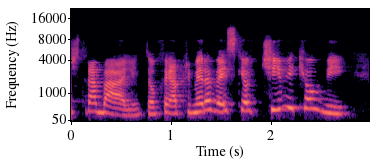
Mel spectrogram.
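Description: On a very clean recording with a silent background, a woman uses a raised, projected voice with a high pitch and a bright, sharp tone. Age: 20s. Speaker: mobile software engineer. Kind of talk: casual interview.

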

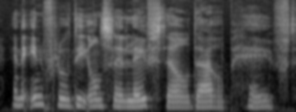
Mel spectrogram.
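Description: Her delivery is fairly slow with fairly even intonation, a woman in a plain, everyday voice on a very clean recording, silent background. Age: 30s. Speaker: podcast host. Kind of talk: personal narrative. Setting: in person, face to face.

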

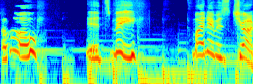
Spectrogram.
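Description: A put-on, squeaky character voice moves at a fairly slow pace with clear music in the background. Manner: stammering, halting.

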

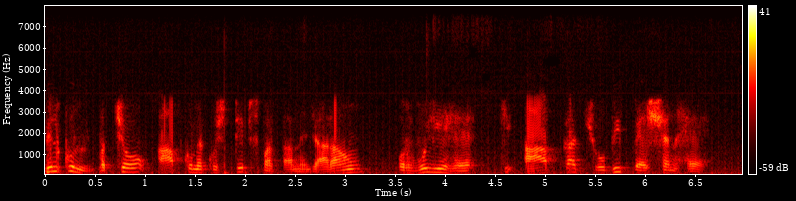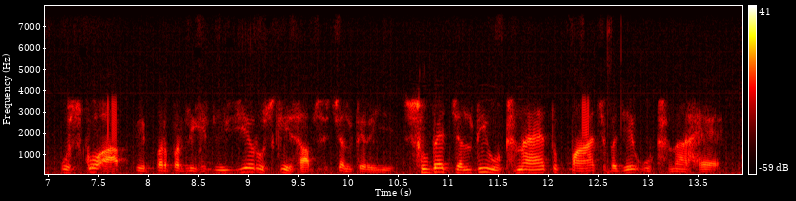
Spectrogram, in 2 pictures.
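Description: A man with a fairly high pitch uses lively intonation in a plain, everyday voice. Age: 50s. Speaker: blogger and motivational speaker. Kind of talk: interview giving advice to children.

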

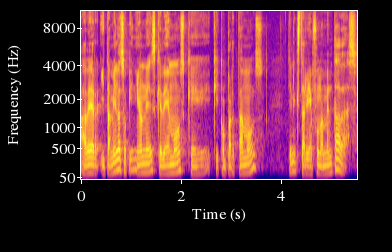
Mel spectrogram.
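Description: A man with an unremarkable speaking voice at medium pitch talks at a moderate pace with ordinary pitch variation, in a very clean recording with a silent background. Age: 20s. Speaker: law student and emergency medical technician. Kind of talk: casual chat.

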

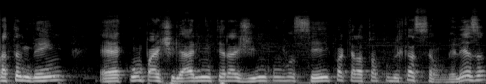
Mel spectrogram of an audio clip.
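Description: Music plays behind a man speaking at a moderate pace. His voice is high, with ordinary pitch variation. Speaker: digital marketing agency owner. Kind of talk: live stream chat. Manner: occasional coughing.

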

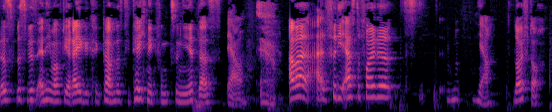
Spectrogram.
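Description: Her medium-pitched voice lively in intonation, a woman speaks at a moderate pace with big swings in loudness and long, frequent pauses. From US (Texas) then Germany. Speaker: podcast co-host. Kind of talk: casual chat.

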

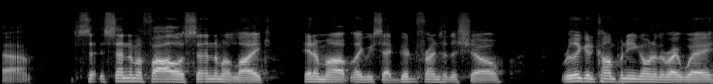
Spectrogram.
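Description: A man with an American accent speaks in an ordinary speaking voice at medium pitch and a moderate pace, his intonation fairly even over a quiet background. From Cleveland, Ohio. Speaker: podcast co-host. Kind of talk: ad read; casual sports chat.

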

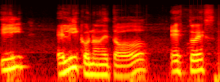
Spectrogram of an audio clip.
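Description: In a Chilean accent, a man talks with a somewhat breathy voice and ordinary pitch variation. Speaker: humor researcher and author. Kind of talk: casual chat.

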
